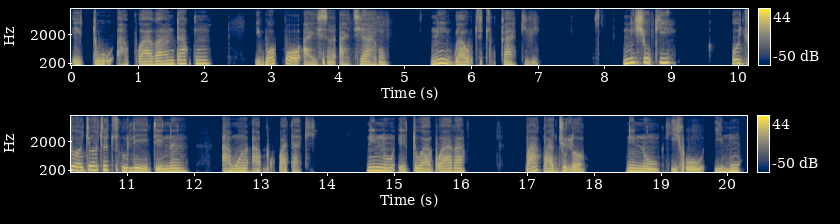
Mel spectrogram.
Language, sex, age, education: Yoruba, male, 15-29, tertiary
